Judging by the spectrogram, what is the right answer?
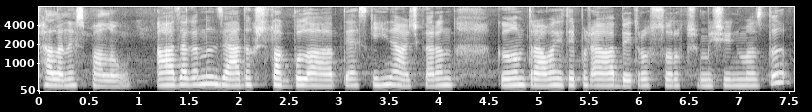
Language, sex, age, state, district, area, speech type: Kashmiri, female, 30-45, Jammu and Kashmir, Shopian, urban, spontaneous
